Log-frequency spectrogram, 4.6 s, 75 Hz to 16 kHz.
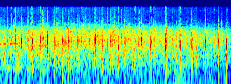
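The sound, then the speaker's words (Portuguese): More than 900 guests filling an auditorium give Malala Yousafzai a standing ovation, many hands clapping steadily and loudly throughout, with no speech over it. “A paquistanesa foi aplaudida de pé.”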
